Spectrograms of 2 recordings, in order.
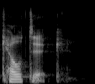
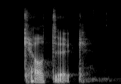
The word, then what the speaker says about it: Celtic: And then we have Celtic, S-C-L-T-I-C. So in England and Wales, they pronounce it Celtic. Celtic.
